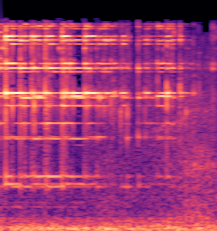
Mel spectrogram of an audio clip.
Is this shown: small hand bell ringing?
yes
